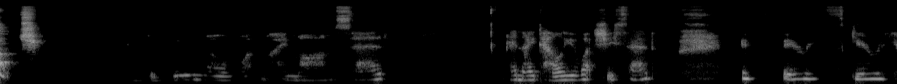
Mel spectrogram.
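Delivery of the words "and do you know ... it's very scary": low, hushed spooky whisper; scary whisper. Acted. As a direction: build suspense in a whisper. Scary part of the story.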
